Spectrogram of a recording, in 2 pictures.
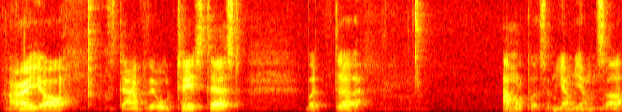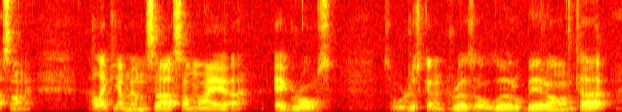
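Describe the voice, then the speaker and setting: A man's voice: mid-range voice, normal speed, long pauses. An American man hosting a casual home cooking vlog, talking to viewers in a folksy, plain-spoken way. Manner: folksy, addresses viewers as y'all. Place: indoor home kitchen. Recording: clear background noise, kitchen ambience.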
